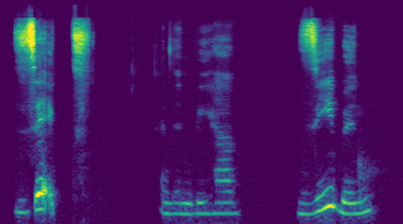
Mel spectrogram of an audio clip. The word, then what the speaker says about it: sechs: This letter S has a little bit of a Z sound in it. So it's pronounced sechs.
